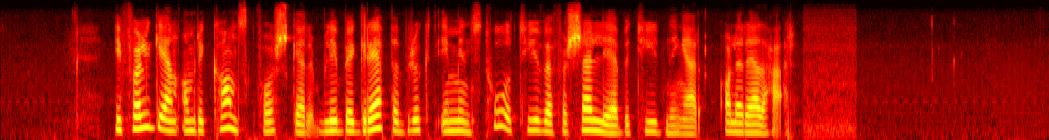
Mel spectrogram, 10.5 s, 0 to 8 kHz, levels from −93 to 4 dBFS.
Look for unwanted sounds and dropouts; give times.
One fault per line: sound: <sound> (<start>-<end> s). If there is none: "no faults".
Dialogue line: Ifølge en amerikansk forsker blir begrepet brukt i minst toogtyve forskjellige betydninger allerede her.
no faults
